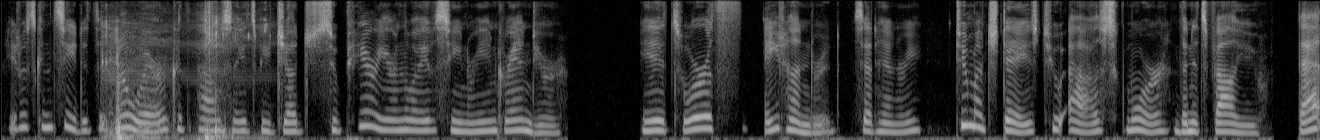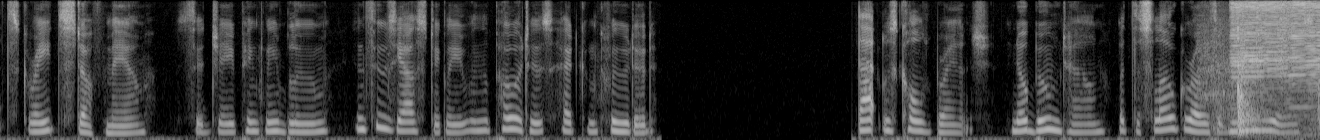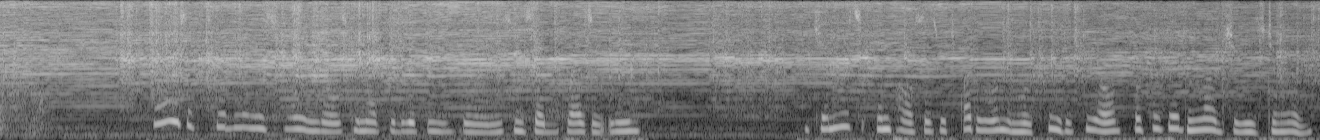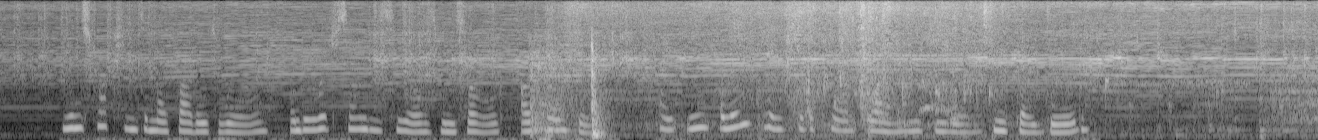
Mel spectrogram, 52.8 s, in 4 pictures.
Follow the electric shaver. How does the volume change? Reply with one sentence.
The volume of the electric shaver goes down, then up.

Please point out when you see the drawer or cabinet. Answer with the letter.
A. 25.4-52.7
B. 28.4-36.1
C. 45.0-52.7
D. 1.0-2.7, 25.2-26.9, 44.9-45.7
D.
